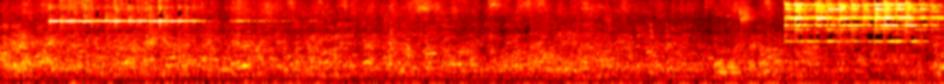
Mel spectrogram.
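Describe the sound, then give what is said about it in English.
A hand bell rings with a bright, sustained metallic tone, first near the start and again more densely toward the end, over a steady murmur of crowd chatter. “However, I have three bells, and I don't want to resort to it, but it sounds like I'm going to have to.”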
